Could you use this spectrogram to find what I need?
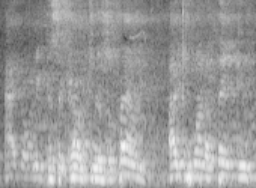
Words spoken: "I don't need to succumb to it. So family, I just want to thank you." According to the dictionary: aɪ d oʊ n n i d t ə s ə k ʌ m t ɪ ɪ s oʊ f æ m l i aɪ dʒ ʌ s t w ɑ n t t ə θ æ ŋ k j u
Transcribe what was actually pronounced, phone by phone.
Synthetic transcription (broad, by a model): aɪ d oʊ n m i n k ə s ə k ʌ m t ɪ ɪ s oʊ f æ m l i aɪ dʒ ʌ s t w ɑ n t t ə θ æ ŋ k j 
